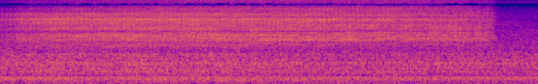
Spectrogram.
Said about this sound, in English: Going to get me round chisel and come across there.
